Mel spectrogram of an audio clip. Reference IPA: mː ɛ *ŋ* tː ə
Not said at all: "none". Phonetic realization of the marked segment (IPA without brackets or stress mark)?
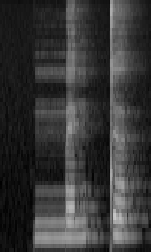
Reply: ŋ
